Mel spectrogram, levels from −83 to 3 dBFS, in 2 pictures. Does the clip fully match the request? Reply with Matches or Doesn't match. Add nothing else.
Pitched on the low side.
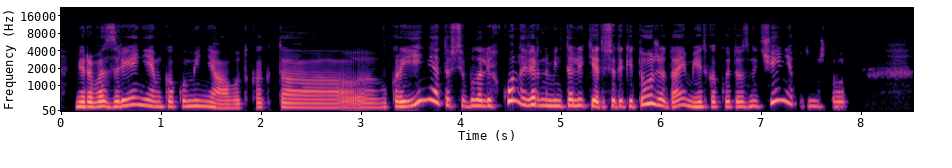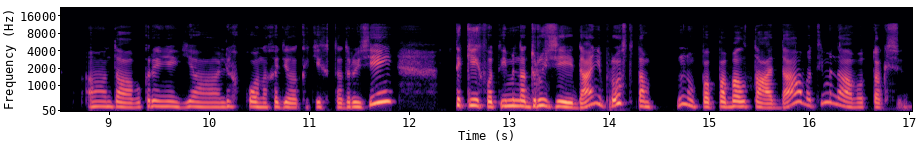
Doesn't match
